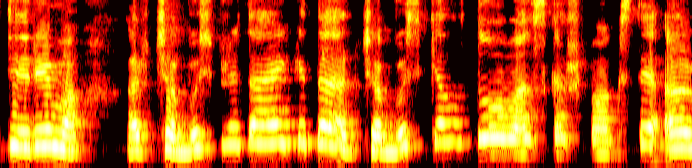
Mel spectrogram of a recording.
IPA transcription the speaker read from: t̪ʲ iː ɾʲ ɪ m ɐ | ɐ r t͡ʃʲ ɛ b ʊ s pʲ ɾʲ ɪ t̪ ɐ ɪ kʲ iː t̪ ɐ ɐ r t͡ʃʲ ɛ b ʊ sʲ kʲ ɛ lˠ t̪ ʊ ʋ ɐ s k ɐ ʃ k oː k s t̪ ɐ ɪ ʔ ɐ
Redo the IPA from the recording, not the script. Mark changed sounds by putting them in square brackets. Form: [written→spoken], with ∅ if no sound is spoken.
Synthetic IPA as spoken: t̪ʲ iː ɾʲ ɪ m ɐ | ɐ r t͡ʃʲ ɛ b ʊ s pʲ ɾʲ ɪ t̪ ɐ ɪ kʲ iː t̪ ɐ ɐ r t͡ʃʲ ɛ b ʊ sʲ kʲ ɛ lˠ t̪ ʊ ʋ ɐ s k ɐ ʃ k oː k s t̪ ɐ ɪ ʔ ɐ

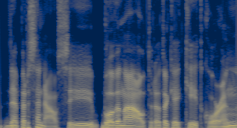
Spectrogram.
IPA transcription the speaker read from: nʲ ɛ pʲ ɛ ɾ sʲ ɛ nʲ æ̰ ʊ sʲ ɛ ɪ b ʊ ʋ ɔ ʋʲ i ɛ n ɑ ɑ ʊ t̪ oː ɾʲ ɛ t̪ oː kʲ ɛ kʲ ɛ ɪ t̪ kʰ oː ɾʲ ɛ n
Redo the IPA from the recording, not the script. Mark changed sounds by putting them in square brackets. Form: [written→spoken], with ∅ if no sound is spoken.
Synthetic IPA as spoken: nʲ ɛ pʲ ɛ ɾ sʲ ɛ nʲ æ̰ ʊ sʲ ɛ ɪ b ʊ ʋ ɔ ʋʲ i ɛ n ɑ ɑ ʊ t̪ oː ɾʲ ɛ t̪ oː kʲ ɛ kʲ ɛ ɪ t̪ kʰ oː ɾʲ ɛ n

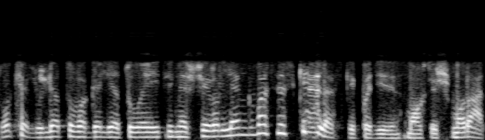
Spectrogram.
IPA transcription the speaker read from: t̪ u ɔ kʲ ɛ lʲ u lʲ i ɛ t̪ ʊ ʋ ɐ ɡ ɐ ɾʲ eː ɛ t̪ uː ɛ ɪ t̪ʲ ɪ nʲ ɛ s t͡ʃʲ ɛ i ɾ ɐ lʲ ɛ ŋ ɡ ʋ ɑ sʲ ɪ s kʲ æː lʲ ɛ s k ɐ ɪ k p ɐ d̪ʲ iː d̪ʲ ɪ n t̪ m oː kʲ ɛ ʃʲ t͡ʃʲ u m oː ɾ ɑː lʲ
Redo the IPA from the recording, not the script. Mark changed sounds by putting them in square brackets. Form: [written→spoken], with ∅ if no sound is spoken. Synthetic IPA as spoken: t̪ u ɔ kʲ ɛ lʲ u lʲ i ɛ t̪ ʊ ʋ ɐ ɡ ɐ [ɾʲ→lʲ] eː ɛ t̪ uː ɛ ɪ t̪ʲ ɪ nʲ ɛ s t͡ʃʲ ɛ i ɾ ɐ lʲ ɛ ŋ ɡ ʋ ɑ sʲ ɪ s kʲ æː lʲ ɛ s k ɐ ɪ [k→p] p ɐ d̪ʲ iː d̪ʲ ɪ n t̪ m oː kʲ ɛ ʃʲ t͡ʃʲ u m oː ɾ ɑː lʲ

